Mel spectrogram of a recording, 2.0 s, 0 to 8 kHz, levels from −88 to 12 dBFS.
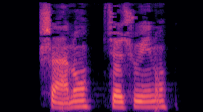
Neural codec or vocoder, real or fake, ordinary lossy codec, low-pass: vocoder, 24 kHz, 100 mel bands, Vocos; fake; MP3, 32 kbps; 7.2 kHz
